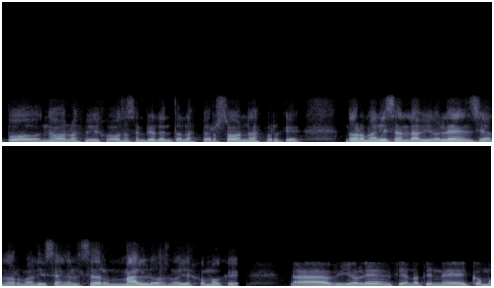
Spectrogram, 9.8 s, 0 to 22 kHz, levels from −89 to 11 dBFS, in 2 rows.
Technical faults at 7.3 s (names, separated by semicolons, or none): handover gap; fallback to narrowband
